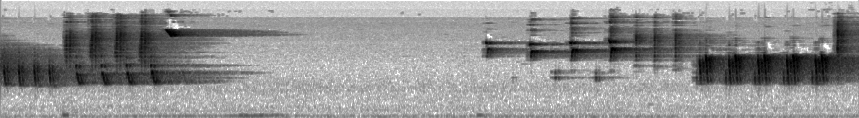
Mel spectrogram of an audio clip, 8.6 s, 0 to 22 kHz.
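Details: Thrush nightingale singing by the Emajõgi river in Tartu, Estonia, on 1 June 2018: rapid repeated clicking notes in fast series, a pause, then sharp high whistles and a loud rattling burst of repeated notes.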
